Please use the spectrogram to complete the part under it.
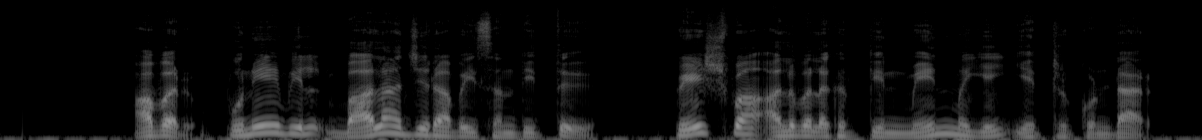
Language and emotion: Tamil, neutral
